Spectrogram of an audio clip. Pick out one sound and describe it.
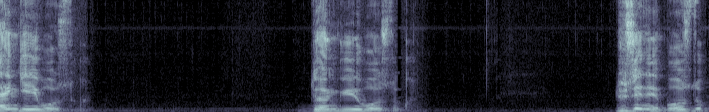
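A middle-aged man speaks with animation into a close microphone, in short bursts with pauses.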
